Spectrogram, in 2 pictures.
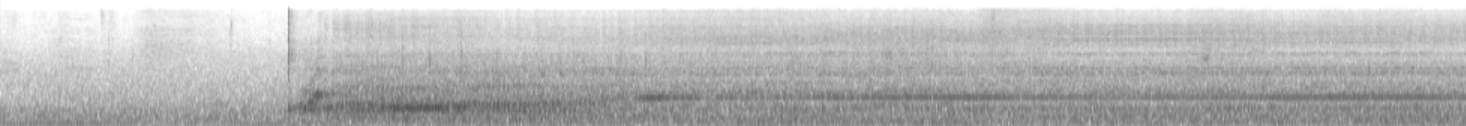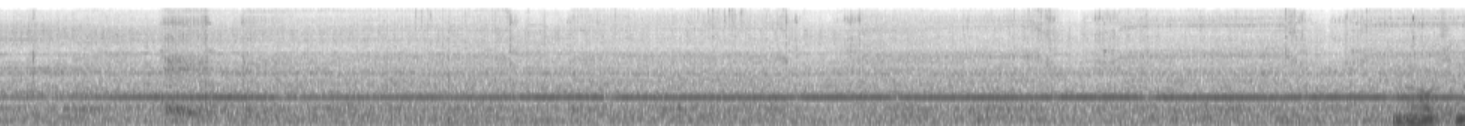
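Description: Vertical milling machine's spindle starting about two seconds in, then running steadily with a steady whine while a quarter-inch drill bit drills into a metal plate.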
